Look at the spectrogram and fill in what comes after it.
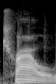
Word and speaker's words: Trowell: But I have been brought up in Trowell, which is just outside of Ilkeston. – Nice. – So Eastwood... – Trowell does not rhyme with Plowell, but we'll go with it.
